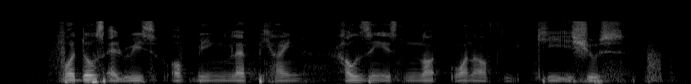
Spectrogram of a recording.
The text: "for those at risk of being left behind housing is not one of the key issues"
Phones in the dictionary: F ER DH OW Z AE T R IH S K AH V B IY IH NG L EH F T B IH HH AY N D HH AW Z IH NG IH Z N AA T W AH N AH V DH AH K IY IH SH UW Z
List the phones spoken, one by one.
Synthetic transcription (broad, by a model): F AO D OW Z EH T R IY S AH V B IY IH NG L EH F T B IH HH AY N D HH AW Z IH NG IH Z N AA T W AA N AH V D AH K IY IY SH UW S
